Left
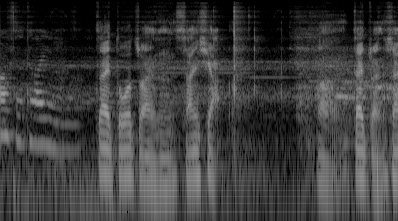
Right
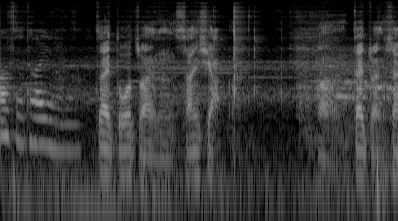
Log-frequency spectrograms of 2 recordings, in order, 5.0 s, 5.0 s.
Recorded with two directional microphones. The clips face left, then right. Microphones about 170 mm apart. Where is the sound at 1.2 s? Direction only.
5° right (ahead or behind).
